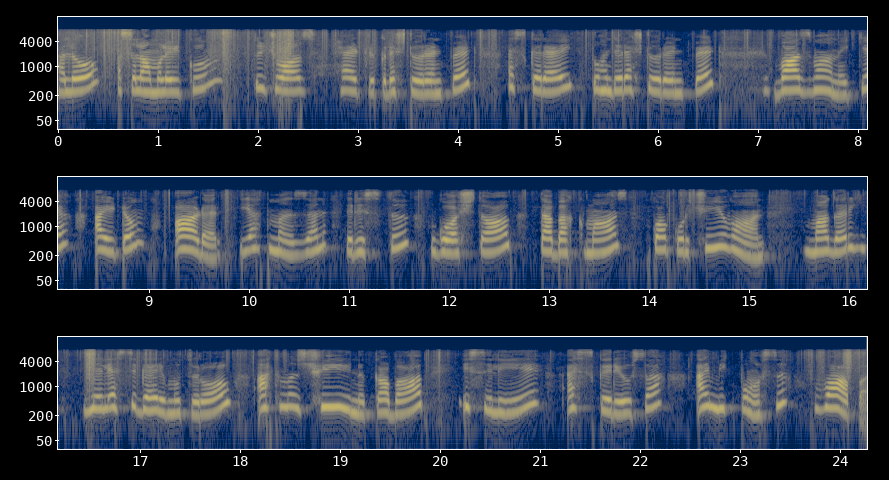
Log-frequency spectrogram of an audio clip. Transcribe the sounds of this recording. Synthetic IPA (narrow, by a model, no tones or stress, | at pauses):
hɐloːɐsɐlaːmulejkumt̪uit͡ʃʋaːz | heːʈɾikɾesʈoːɾɐɳʈfʲeʈ | ɐskɐɾɐjt̪uɦɐnd̪iɾesʈoːɾɐɳʈfeʈ | ʋaːzʋaːnɨkeɐjʈɐm | aːɾɖɐɾjɐt̪ʰmɐnzɐn | ɾist̪ɨ | ɡoːʃt̪aːb | t̪ɐbɐkʰmaːz | kwakuɾt͡ʃʰijiʋaːn | mɐɡɐɾ | jelʲɐsiɡɐɾimut͡sɾoːwɐt̪ʰmɐnzt͡sʰiːnɨkɐbaːbislije | ɐskɐɾewsɐ | ɐmik̚ʲpõːsɨ | ʋaːpɐ̰s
